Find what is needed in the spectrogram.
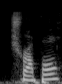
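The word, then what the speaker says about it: Schroepel: Miss Trupel, would you please state your name, spelling your last name, and your business address for the record? Yes, it's with an I. Truffle and I'll spell that S C H R O E P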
